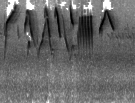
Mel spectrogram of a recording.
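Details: Ringed warbling finch song, a species found in Bolivia, Argentina and Paraguay: a quick phrase of sharp, high slurred whistles, a short rapid trill in the middle, and a final downslurred note, clean and loud.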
